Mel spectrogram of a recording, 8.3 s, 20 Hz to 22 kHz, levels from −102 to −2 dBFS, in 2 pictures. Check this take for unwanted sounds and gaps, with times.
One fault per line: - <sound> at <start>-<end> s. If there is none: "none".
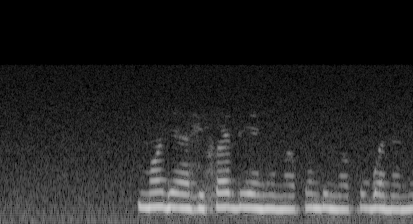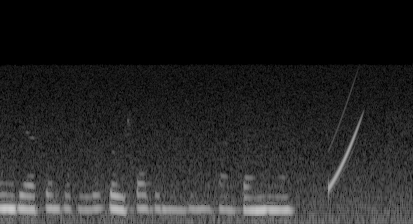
- chirp at 7.4-7.8 s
